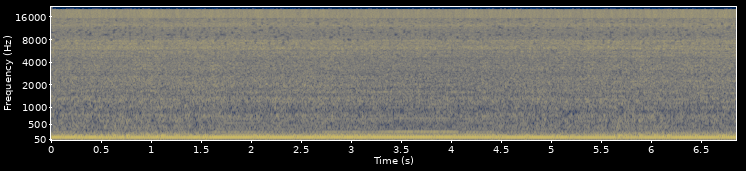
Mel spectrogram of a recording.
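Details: MK1 VW Rabbit with Weber 32/36 carburetor, no choke hooked up: steady, even hum well above normal idle, around 2000 rpm, no rise or dip; idle set too high during idle-screw adjustment.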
